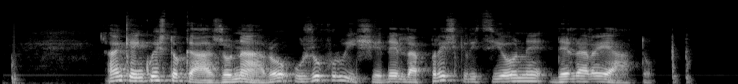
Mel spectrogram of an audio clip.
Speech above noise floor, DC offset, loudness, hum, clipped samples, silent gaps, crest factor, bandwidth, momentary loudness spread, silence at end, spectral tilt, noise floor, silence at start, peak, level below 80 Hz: 38 dB; under 0.1%; -15 LUFS; none; under 0.1%; none; 16 dB; 9 kHz; 9 LU; 0.5 s; -7 dB/octave; -53 dBFS; 0.1 s; 0 dBFS; -50 dBFS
